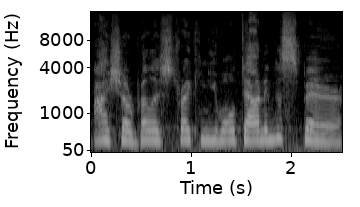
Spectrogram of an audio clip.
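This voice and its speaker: Over clear music in the background, a female-sounding voice in a put-on character voice speaks at a moderate pace with a fairly high pitch and a monotone, flat intonation. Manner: menacing, gloating.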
